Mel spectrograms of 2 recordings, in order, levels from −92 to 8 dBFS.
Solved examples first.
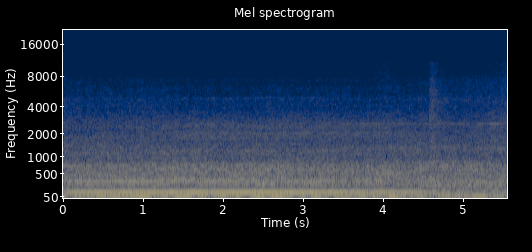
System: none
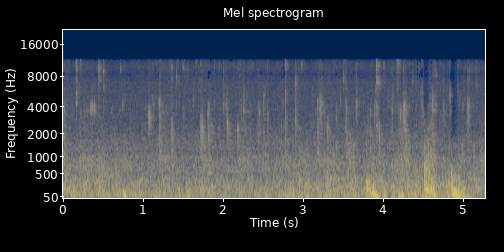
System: none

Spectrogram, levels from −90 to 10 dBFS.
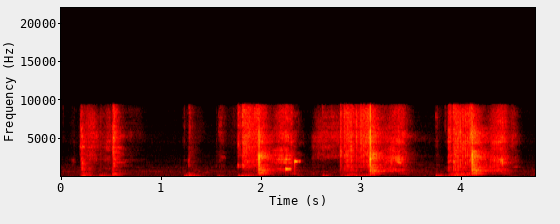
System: codec, DAC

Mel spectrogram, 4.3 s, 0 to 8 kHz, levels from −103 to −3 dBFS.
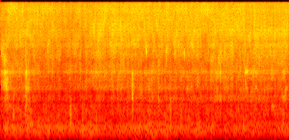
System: vocoder, Vocos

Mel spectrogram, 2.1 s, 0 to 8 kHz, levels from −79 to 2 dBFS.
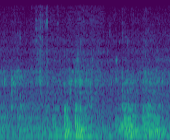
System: none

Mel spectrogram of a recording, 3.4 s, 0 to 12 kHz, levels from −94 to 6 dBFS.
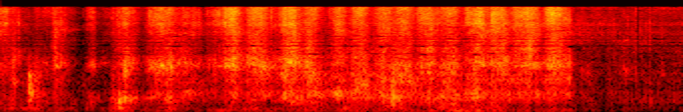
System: codec, HILCodec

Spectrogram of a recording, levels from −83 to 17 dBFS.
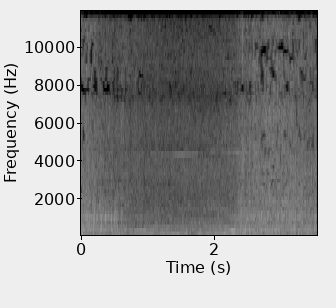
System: none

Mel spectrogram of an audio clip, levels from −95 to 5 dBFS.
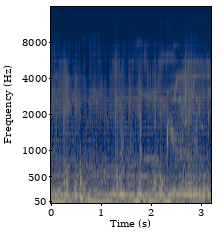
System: vocoder, BigVGAN v2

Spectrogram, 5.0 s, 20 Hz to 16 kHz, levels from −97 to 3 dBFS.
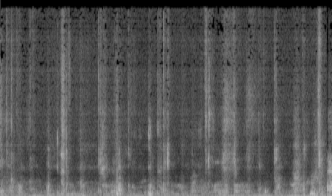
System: autoencoder, DAC-VAE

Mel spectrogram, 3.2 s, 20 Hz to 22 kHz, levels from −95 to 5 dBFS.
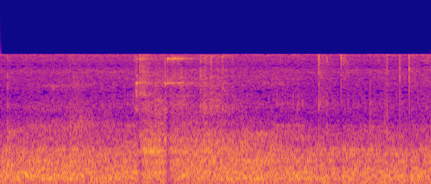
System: none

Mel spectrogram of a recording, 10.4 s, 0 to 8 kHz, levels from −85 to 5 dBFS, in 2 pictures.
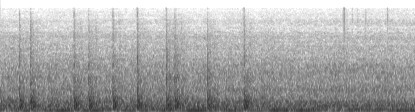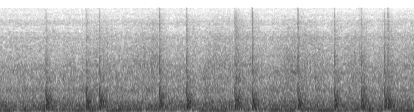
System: none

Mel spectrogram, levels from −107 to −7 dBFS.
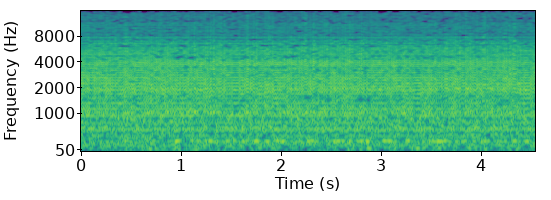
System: vocoder, Vocos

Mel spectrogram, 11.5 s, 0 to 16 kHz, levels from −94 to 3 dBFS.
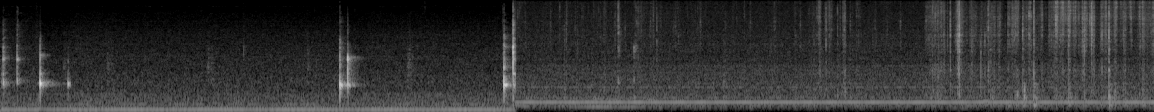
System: vocoder, BigVGAN v2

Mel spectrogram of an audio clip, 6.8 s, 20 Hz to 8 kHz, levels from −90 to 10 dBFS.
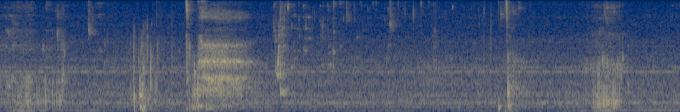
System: none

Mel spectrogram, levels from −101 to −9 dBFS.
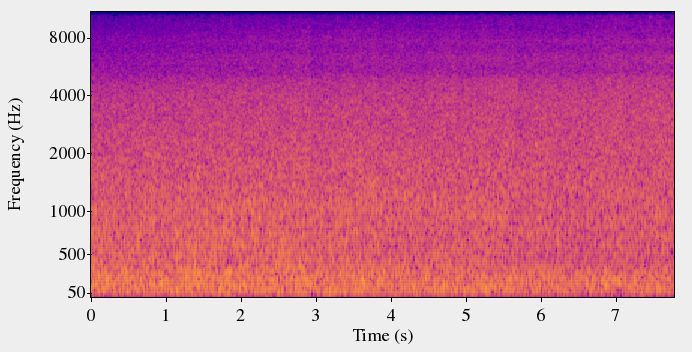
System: none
